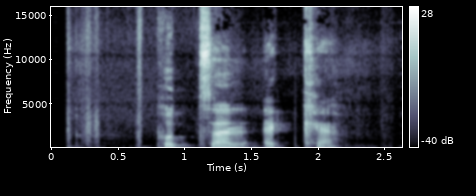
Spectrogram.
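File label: "puzzle corner", Australian English; PictureDictionary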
